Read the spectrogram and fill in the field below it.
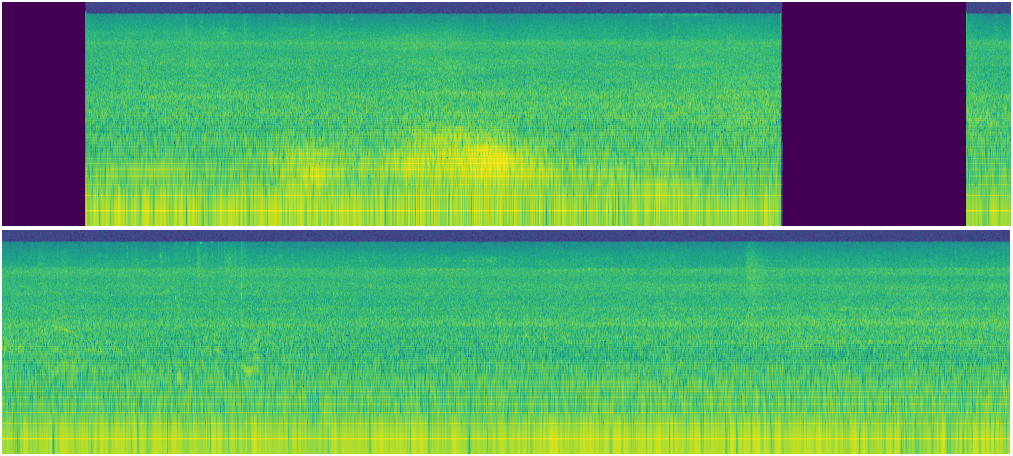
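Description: Traffic rumbles along a nearby street outdoors.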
